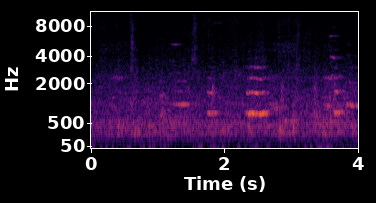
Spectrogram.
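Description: Steady running noise of a train heard from inside a passenger carriage, with several short, high squeaks over it, the loudest a little past halfway.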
